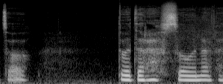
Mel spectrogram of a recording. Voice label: "rhastl", Welsh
